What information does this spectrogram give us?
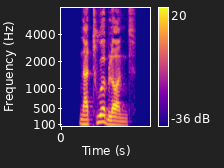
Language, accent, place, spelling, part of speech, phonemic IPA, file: German, Germany, Berlin, naturblond, adjective, /naˈtuːɐ̯ˌblɔnt/, De-naturblond.ogg
- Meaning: natural-blond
